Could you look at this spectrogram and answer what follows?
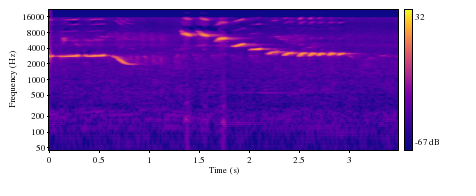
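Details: Brown-chested jungle flycatcher, Bali variety, singing a provoking lure song: a sustained whistle sliding downward, then a bright descending run ending in a rapid trill of short repeated whistles.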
